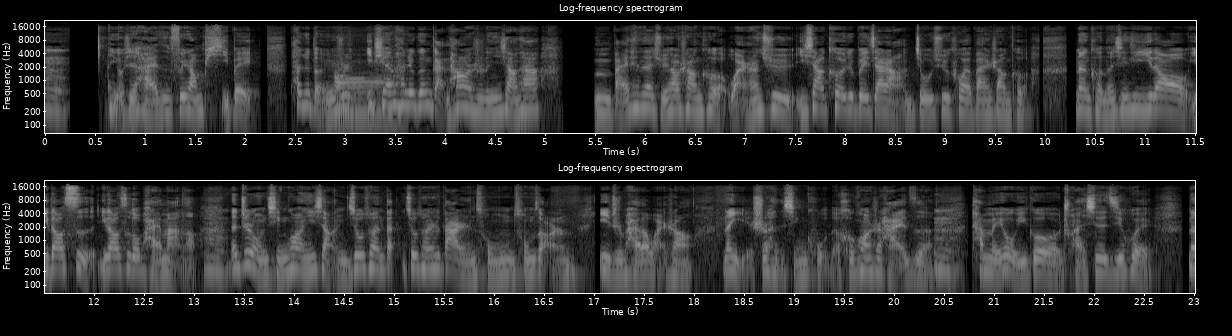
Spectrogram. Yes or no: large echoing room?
no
